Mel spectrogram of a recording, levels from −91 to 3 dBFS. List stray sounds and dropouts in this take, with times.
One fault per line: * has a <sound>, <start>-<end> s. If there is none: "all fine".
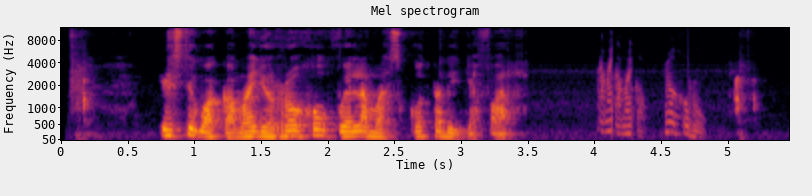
* has a chirp, 4.0-4.9 s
